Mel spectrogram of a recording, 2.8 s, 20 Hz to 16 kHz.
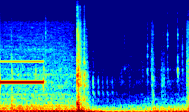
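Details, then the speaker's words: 2003 Ford Explorer power door locks working again after rolling the interior light switch fully down: a chime cuts off, then a sharp clunk as the lock actuators fire with light clicks; door-ajar light had stayed on, likely from a broken ground wire. "And the locks are working again. Check that out. Just very, very strange."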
